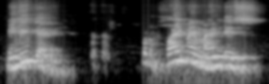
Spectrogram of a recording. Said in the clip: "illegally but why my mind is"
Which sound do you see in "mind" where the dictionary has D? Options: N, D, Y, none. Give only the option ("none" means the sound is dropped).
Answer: D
